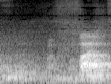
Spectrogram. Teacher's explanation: Jadi keluarnya di perut bibir bawah bagian dalam, bertemu dengan gigi seri atas. Jangan berubah tempatnya.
